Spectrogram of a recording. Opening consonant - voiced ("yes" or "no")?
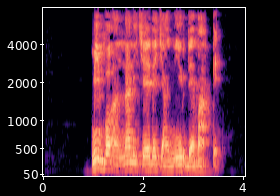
yes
